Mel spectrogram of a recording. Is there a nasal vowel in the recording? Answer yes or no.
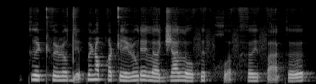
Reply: no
